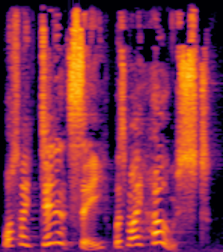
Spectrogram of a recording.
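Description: Man as small female pony heroine, high voice, stubborn, emphatic, lively storybook character. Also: slow, full character voice. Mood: indignant, insistent.

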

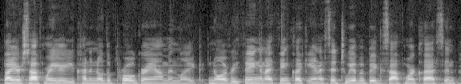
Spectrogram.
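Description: A woman's voice: medium pitch, level tone, fast talker. A young woman college basketball player answering interview questions casually, full of "um" and "and stuff". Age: around 20. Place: small TV studio, indoors.

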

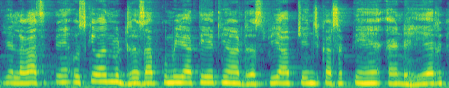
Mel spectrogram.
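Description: High-pitched man giving a tutorial. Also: fairly even intonation, quick pace. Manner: repetitive instructional phrasing. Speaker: tutorial host. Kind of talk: step-by-step app tutorial narration. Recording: faint music behind the voice. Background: soft background music.

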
